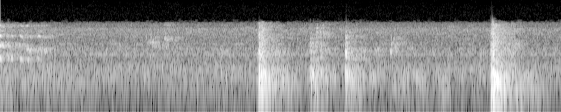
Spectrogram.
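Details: Wild turkey in a yard, strutting around and putting on a show, caught by a doorbell security camera: a harmonic rattling call at the start, then four short, harsh, broadband bursts spaced unevenly over about two and a half seconds, with a muffled, narrow-band tone.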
